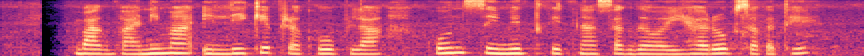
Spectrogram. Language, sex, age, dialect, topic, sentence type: Chhattisgarhi, female, 31-35, Central, agriculture, question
